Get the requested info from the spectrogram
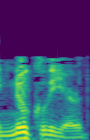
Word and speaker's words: nuclear: And I did say nuclear. That is the correct pronunciation. It seems to be a hell of a lot of experts that still say it like George W. Bush.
